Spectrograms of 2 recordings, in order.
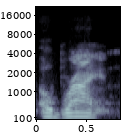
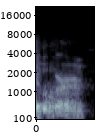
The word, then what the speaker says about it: O'Byrne: the start Mr o'brienan and I hope that's how you pronounce your last name a little tiny bit off but uh people get it pronounced right it's O bur o bur okay it's all good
